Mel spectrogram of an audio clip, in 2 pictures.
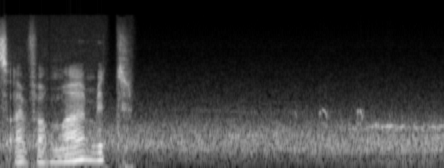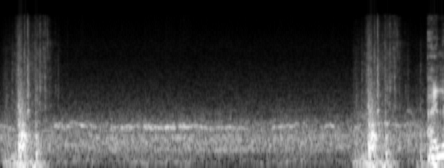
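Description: Gentle waves lap at a sandy shore.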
